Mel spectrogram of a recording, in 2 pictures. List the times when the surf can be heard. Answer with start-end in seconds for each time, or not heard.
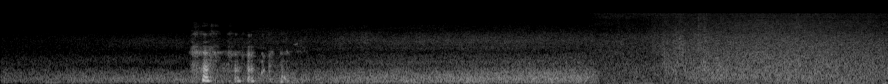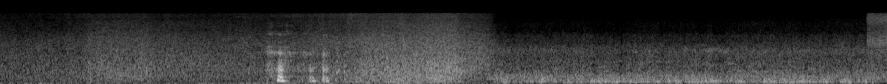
0.0-17.7.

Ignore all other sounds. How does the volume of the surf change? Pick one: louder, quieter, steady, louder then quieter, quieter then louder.
louder.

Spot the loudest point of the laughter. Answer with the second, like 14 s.
12 s.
